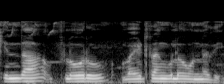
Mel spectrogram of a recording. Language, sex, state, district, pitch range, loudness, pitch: Telugu, male, Telangana, Mahabubabad, 125-140 Hz, -15 LUFS, 135 Hz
